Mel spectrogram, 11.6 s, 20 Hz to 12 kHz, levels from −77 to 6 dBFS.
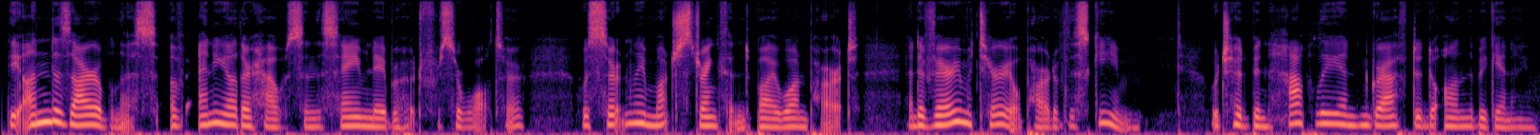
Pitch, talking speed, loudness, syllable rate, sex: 185 Hz, 185 wpm, -20 LUFS, 6.1 syllables/s, female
